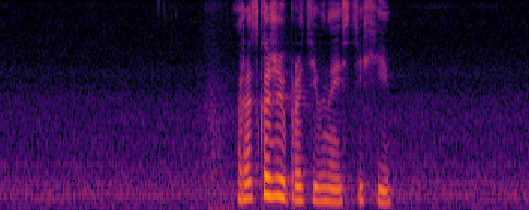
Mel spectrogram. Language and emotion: Russian, neutral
